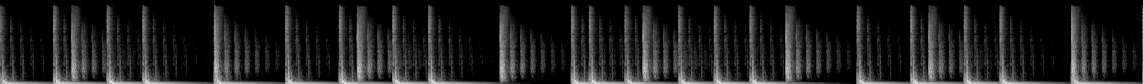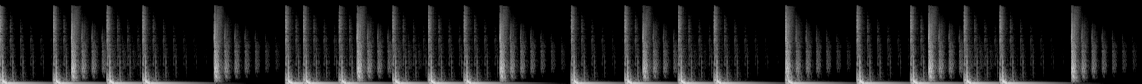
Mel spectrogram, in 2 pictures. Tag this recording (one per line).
beat
beats
drum-loop
drums
hip
hiphop
hop
loop
loops
rap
